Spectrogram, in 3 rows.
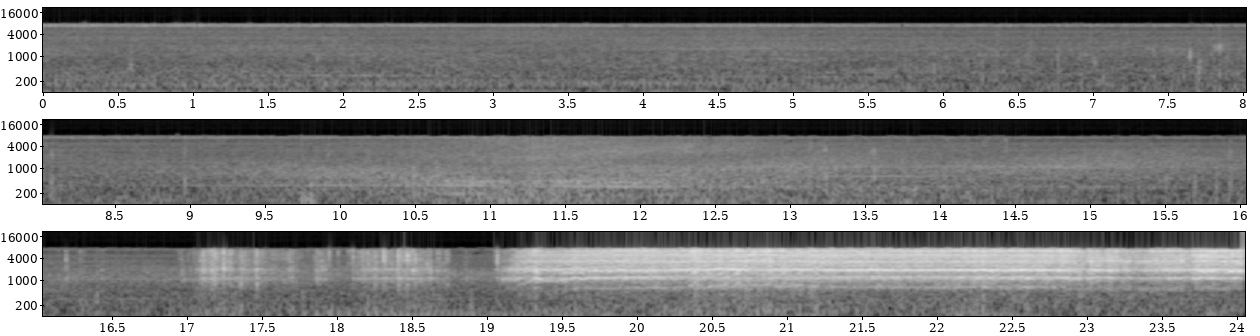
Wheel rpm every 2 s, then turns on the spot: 0, 0, 0, 0, 0, 0, 0, 0, 10, 60, 160, 160.
16-18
